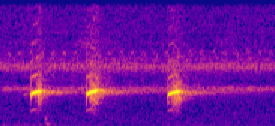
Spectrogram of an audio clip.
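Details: Spring peeper. Three brief, piercing notes from a spring peeper, each rising slightly, come about half a second apart in its aggressive territorial call. A steady high hum from other calling frogs runs beneath them.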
